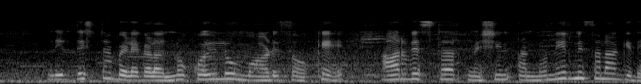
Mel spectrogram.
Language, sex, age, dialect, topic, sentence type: Kannada, female, 46-50, Mysore Kannada, agriculture, statement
